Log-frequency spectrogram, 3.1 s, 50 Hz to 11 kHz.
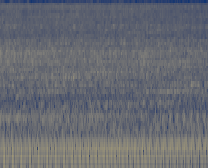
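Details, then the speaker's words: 2000 Chevrolet C3500 4x4 turbocharged 6.5 L diesel at idle, good oil pressure: deep, even rumble, no knocks or misses; turbo spooling nicely, healthy running. "Oh, very good. Very nice. The turbo's spooling nicely."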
